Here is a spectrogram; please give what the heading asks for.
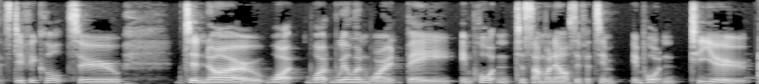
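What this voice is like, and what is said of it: Australian accent. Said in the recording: “you probably can tell from my accent, I'm Australian”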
